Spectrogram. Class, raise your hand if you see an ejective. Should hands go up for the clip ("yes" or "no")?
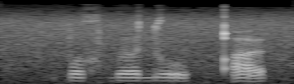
yes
